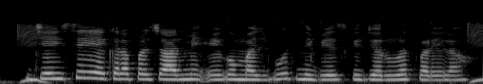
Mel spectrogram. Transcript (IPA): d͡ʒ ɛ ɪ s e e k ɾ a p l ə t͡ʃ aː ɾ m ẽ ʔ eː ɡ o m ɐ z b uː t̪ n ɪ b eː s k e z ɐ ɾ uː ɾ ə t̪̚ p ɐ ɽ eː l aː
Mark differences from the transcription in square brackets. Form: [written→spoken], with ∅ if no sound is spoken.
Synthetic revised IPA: d͡ʒ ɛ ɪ s e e k ɾ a p [l→ɾ] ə t͡ʃ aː ɾ m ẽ ʔ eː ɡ o m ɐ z b uː t̪ n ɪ b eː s k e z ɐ ɾ uː ɾ ə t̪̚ p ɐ ɽ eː l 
